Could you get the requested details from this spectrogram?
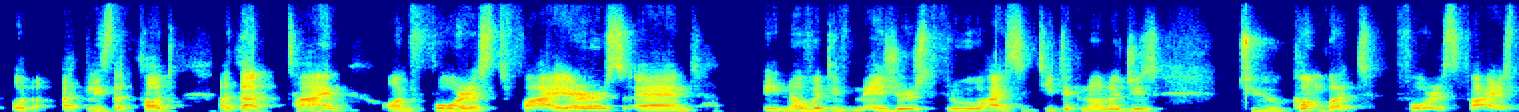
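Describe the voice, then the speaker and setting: Man, bright clear voice, webinar trainer, earnest, lots of fillers. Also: mid-range voice. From Greece. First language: Greek. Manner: earnest, halting with many fillers and restarts. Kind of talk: presenting a webinar.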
